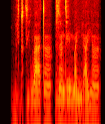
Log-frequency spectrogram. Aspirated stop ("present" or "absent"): absent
